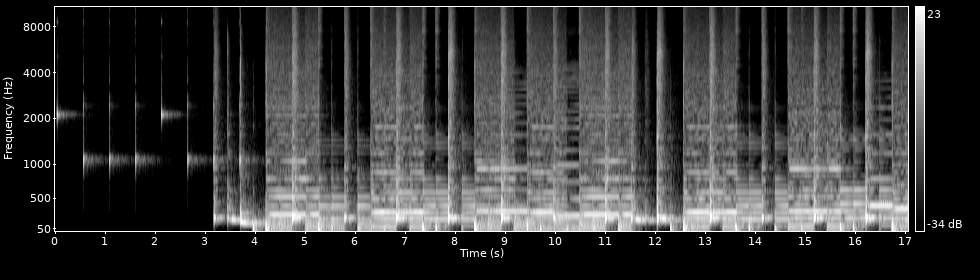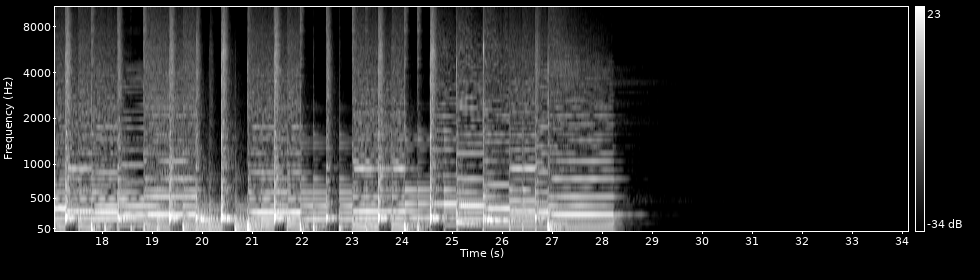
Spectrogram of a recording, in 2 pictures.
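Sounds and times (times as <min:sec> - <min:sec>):
electric rock music: 0:04.2 - 0:11.8, 0:12.4 - 0:28.5.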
